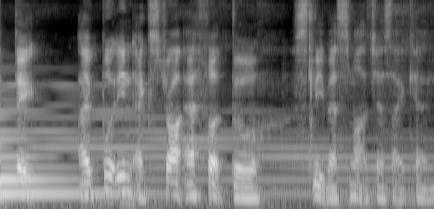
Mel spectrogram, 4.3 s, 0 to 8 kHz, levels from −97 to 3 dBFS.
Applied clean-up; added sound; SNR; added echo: none; Piano; 3 dB; reverberation time 0.2 s.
